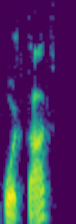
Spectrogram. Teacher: Notice how the A shortens before final T.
